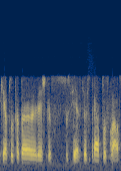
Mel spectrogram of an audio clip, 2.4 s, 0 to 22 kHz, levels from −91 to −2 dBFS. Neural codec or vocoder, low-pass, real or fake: none; 9.9 kHz; real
